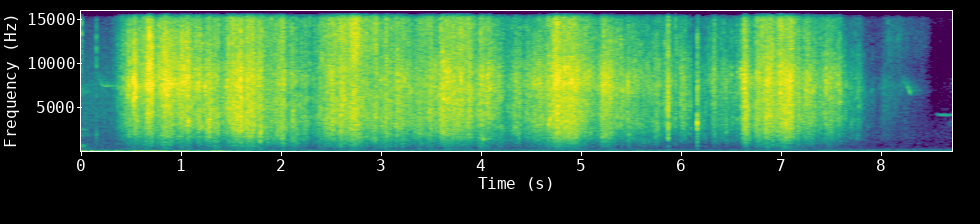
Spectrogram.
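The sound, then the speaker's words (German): Beech and oak leaves rustle steadily in the wind, a dense, hissing rush of foliage that swells and eases in waves, with occasional crisper crackles; no voices. “Unter Blätterrauschen kann sich wohl jeder und jede etwas vorstellen.”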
